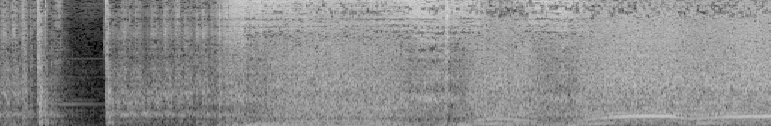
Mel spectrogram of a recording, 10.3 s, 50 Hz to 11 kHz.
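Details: 1972 Ford XY Falcon 4x4 ute, factory four-wheel drive, cranks briefly, catches and settles into a smooth, quiet, even run with clean rev rises and falls, no visible smoke; healthy start and run.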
